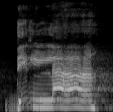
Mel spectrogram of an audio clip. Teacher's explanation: اللہ کا لام باریک پڑھا جائے گا، کیوں؟ اس لیے کہ اللہ کے لام سے پہلے دال کے نیچے زیر ہے، یعنی زیر ہو تو باریک پڑھا جاتا ہے۔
